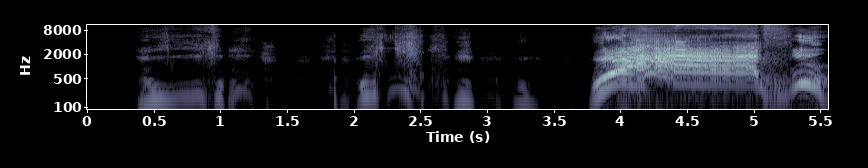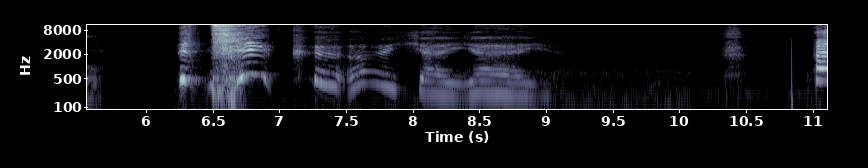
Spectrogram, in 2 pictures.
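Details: Sneezing sound effect: voiced catching breaths build into a loud, explosive sneeze, followed by a second sharp burst and trailing vocal sounds.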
